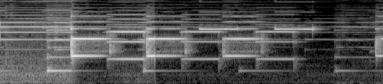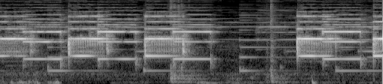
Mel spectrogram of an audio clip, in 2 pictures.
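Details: Honeywell Wave sounder driven by a chime tone driver connected to the LINKS, tripped via smoke detector during fire alarm system test; bright repeating multi-note chime bursts roughly once a second, clean and steady: normal sounder chime tone.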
